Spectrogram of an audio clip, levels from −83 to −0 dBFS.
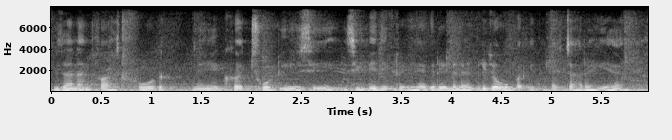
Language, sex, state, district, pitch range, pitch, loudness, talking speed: Hindi, male, Gujarat, Valsad, 135-145 Hz, 140 Hz, -17 LUFS, 210 wpm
